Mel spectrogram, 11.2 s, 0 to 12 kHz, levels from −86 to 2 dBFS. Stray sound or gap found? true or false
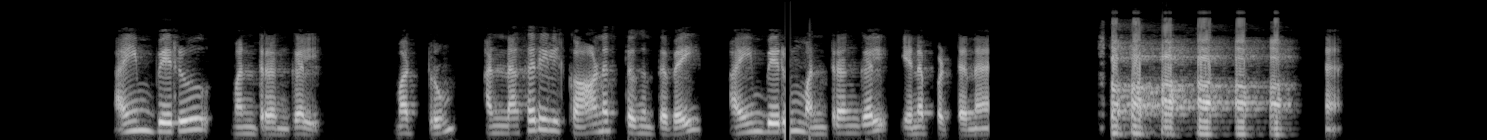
true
